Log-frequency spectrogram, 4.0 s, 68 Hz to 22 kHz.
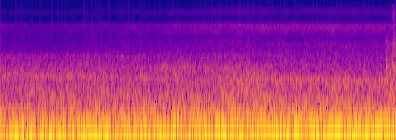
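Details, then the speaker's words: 1995 Ford F-150 4x4 V8, warm with dash gauge normal: idles a little fast and steady, likely from a failing ECM coolant temperature sensor reading cold. "Um if you notice it's it's idling a little high. That is caused because the engine temperature sensor."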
